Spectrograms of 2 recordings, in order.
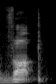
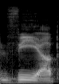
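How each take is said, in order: First: It is spelled out as three separate letters. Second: It is said as the letter V plus 'up'. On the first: "it's spelled V U P like V U P" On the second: "they call it V up"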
